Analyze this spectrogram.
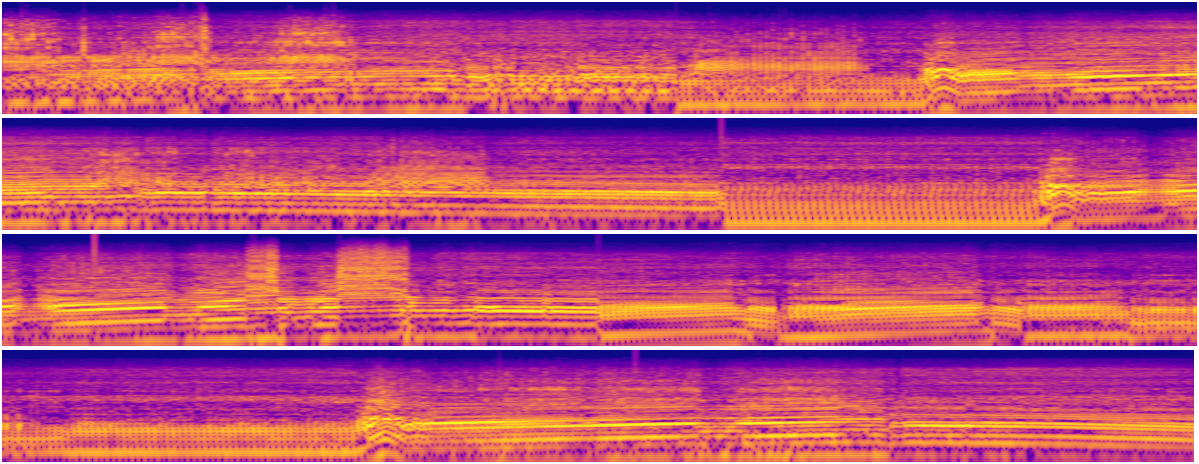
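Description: Wind rushes past a moving rider outdoors.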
